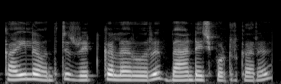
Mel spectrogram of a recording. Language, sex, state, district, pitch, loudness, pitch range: Tamil, female, Tamil Nadu, Nilgiris, 210 Hz, -16 LUFS, 200-230 Hz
